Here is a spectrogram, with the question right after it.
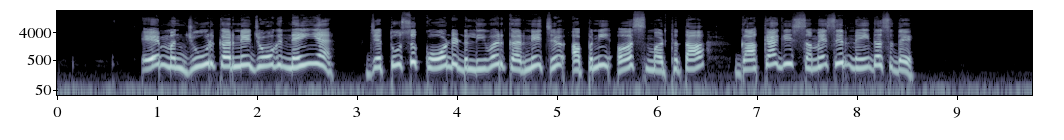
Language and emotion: Dogri, angry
